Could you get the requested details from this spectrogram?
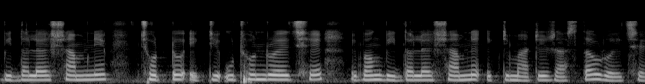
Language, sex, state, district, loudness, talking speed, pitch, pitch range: Bengali, female, West Bengal, Malda, -25 LUFS, 120 wpm, 205 Hz, 200-220 Hz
